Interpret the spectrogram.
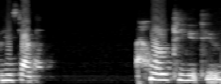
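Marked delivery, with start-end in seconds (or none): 1.4-2.2 whispering quietly, hushed. Voicing a character greeting a bat: whispering quietly. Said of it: "he whispers quietly".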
